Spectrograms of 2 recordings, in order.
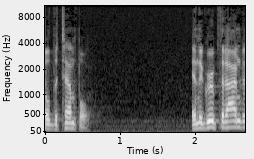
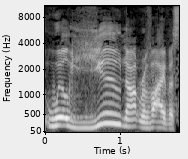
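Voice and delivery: "you" punched out above the other words; stress on YOU; 3 semitones higher than usual. Shown as a demonstration. Preacher shows where the verse's emphasis lies, stressing "you". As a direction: hit "you" hard, then let "not revive us" fall. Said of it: "That's the emphasis".

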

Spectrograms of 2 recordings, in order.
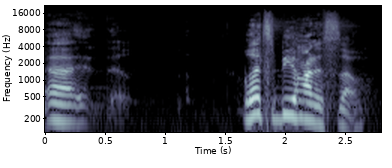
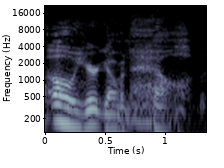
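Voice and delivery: much lower, quieter cold condemnation; cold judgmental turn; 8 semitones lower, 11 dB quieter than usual. Retold or imitated.

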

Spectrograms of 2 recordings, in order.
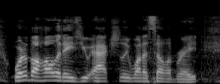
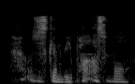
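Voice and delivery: much softer, lower inward question; hushed, acted private doubt; quiet wondering; 6 semitones lower, 15 dB quieter, faster than usual. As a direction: murmur it as a man questioning himself. Voices Abram's questioning heart.

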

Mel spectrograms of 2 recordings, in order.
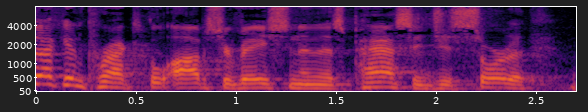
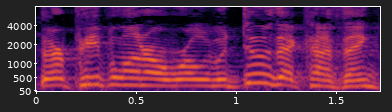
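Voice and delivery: normal talking voice

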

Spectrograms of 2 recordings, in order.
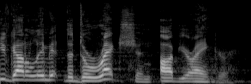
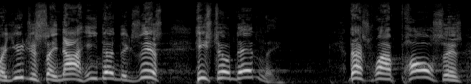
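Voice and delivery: preaching at full force; 6 semitones higher than usual. Acted. Pastor rousing his congregation about the devil, full-force preaching.

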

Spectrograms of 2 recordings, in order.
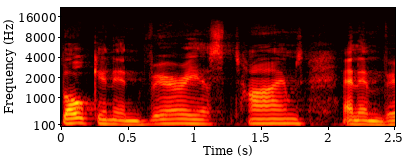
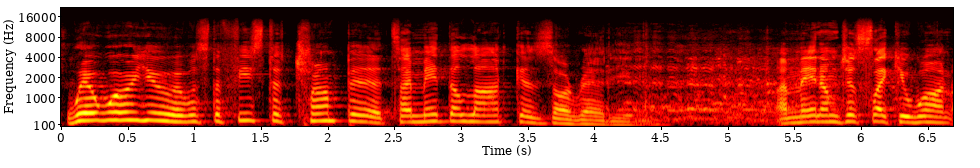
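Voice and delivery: put-on Yiddish accent; 6 semitones higher, 4 dB louder than usual.

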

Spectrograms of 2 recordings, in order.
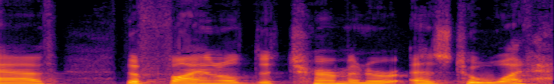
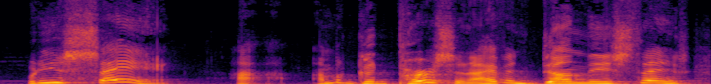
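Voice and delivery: indignant, raised pitch, quicker; offended protest; 7 semitones higher than usual. Retold or imitated. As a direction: play the offended churchgoer objecting. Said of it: "many are offended".

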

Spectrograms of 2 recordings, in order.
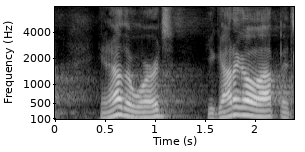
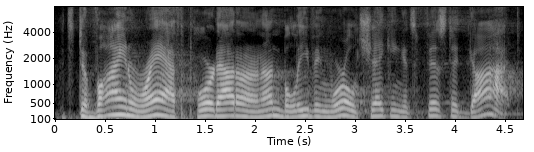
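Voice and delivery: ordinary talk, nothing marked

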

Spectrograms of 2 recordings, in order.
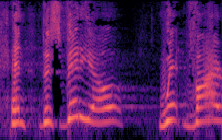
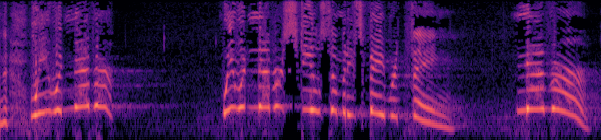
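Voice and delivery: high, whiny mock protest, far above the usual voice; indignant denial; 10 semitones higher than usual. Brothers protest to Joseph, squeaky and high. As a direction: squeal it like guilty brothers insisting innocence. Brothers deny stealing the cup.

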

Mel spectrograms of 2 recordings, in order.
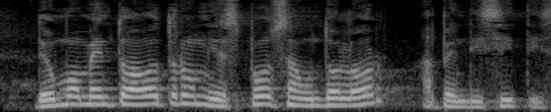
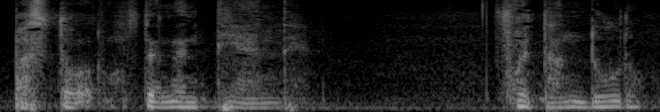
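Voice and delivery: much softer and slow, sorrowful; mournful plea; 4 semitones lower, 9 dB quieter than usual. Retold or imitated. A grieving member tells the pastor, soft and sorrowful. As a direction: let the hurt drag the words down.

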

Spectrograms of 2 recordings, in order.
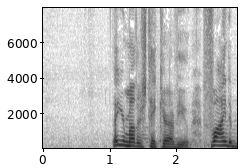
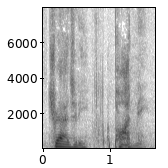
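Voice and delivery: whisper; 6 semitones lower, 8 dB quieter than usual. Acted. Naomi laments her bitter fate.

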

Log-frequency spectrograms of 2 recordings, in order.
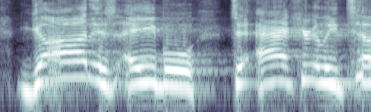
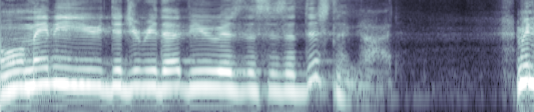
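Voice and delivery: ordinary delivery

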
